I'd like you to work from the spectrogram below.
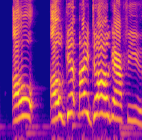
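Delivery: very loud high squeak, voice catching with fear. Narrator reading a hunter's reply to a creature, a frightened squeak. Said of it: "his voice catching in his throat with fear".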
